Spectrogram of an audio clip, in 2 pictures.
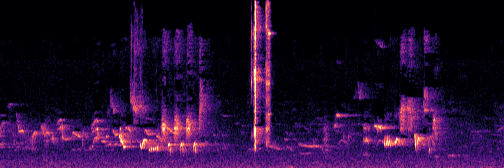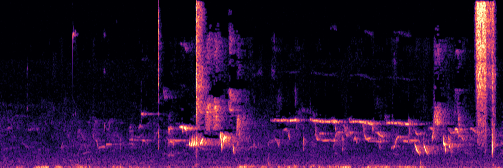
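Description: Faint birdsong: many short chirps and twitters, with a few sharp clicks, the loudest about four seconds in and another just before the end.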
